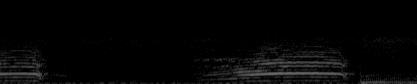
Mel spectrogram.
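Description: A cow mooing: the end of one long moo about half a second in, then a second long moo of about a second and a half that rises in pitch, holds and falls away.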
